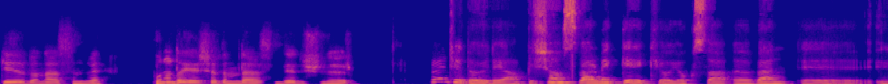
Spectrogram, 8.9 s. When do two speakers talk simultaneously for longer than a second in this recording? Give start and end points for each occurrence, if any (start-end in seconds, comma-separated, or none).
none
